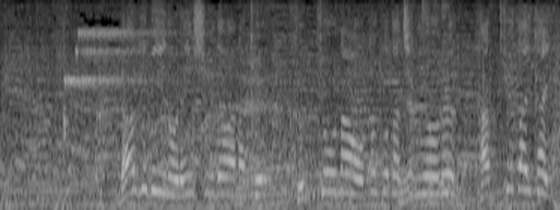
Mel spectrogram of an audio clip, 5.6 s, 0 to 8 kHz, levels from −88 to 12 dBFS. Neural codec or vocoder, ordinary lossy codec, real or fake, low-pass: none; none; real; none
